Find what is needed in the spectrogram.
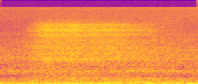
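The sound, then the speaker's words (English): A single soft, airy inhale through the nose during a guided breathing exercise rises and fades over about a second, faint against quiet background noise. “So breathing in”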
